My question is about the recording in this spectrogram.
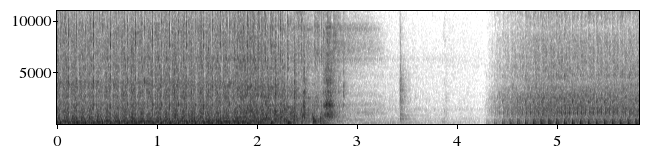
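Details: Completed new-old-stock Briggs & Stratton 5HP dual-shaft aluminum-bore engine rebuild with newly fitted kill switch; fires steadily at a fast even beat, cut off by the switch then restarted, running clean and healthy.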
